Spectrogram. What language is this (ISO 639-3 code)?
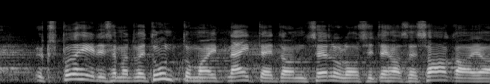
est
